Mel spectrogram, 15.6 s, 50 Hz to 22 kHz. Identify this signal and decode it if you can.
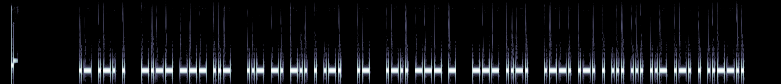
Morse code, heard as a keyed tone, about 25 wpm, 700 Hz. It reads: ARE YOU UNDER A LOT OF PRESSURE?
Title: Sentences from Top 1000 Words - Review Part 6 - 25wpm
